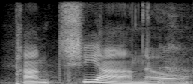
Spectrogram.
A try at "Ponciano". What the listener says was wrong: the ch. Ponciano. You did the ch.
